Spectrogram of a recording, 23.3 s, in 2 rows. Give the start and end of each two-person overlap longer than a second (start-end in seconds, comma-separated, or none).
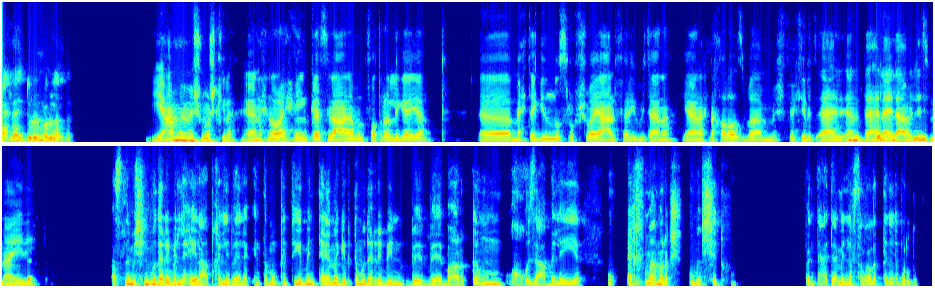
10.6-11.9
